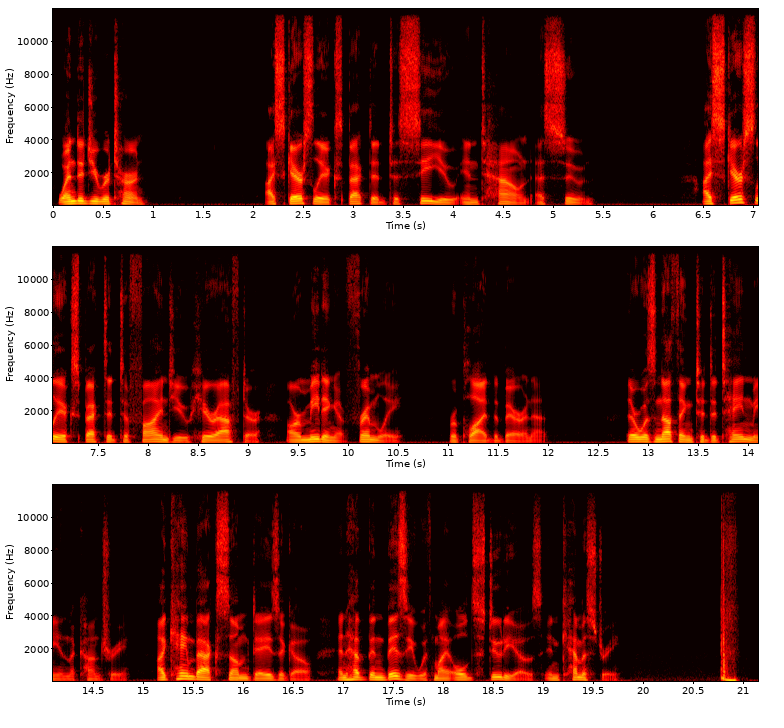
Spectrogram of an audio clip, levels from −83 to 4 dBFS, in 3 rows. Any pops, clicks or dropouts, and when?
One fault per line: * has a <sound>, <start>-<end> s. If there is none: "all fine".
* has a thud, 20.8-21.0 s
